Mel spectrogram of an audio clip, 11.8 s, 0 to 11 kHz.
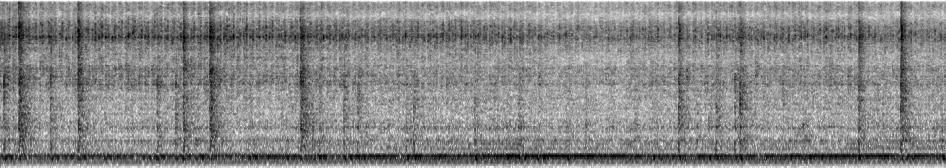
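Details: Carbureted Chevy Lumina 3100 V6: lumpy, uneven idle with irregular stumbles and pops; misfire traced to a bad coil pack, also a small vacuum leak.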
